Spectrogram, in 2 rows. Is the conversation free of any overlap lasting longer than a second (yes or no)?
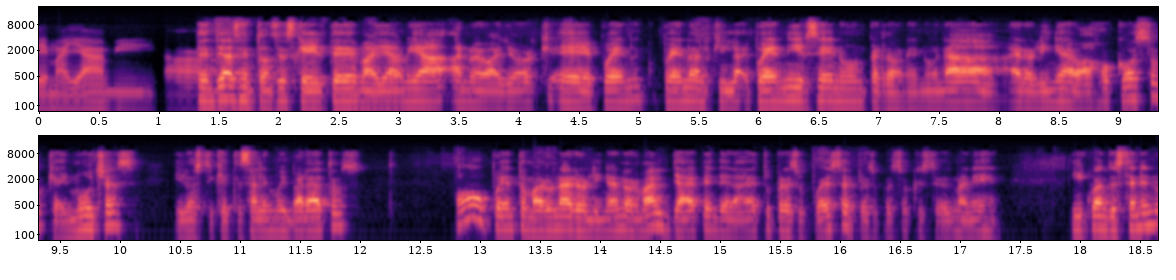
yes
